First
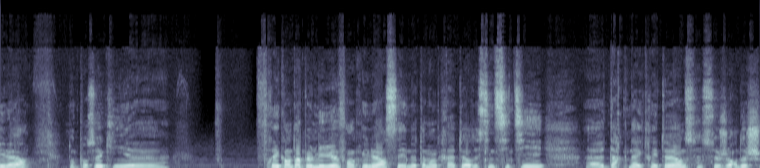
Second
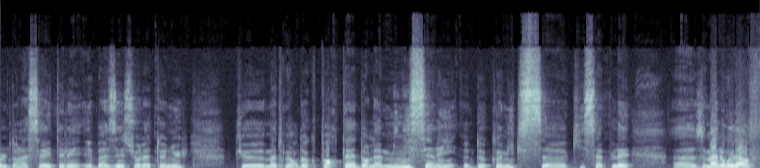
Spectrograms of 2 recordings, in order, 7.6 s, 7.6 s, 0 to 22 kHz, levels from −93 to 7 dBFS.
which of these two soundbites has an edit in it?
second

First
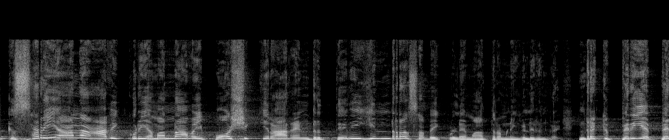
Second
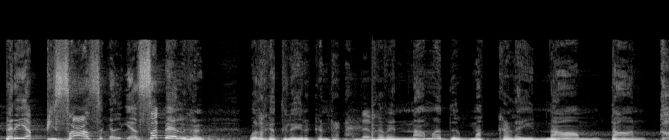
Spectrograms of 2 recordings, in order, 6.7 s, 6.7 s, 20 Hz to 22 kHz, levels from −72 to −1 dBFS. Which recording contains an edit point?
first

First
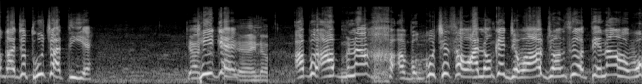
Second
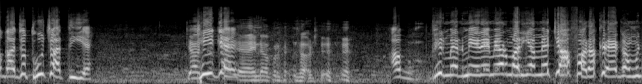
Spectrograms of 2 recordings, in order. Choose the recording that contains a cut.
first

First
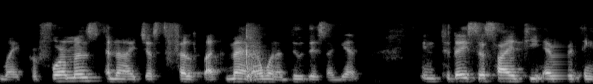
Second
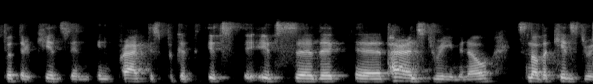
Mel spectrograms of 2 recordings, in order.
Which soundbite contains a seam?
first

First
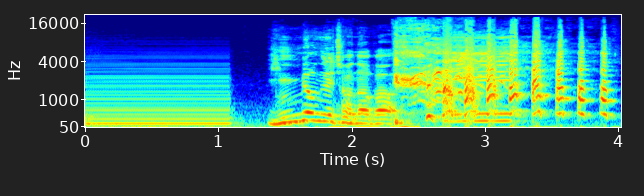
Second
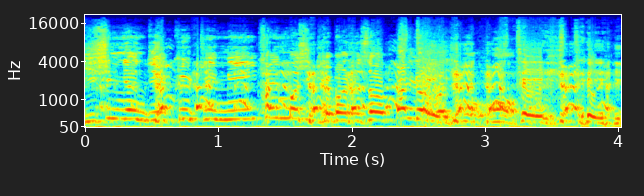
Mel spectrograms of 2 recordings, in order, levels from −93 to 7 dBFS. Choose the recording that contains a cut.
first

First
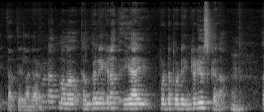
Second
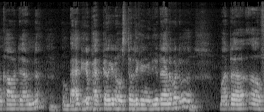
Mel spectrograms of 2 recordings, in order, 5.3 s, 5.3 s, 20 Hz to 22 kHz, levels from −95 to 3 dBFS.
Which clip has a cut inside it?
first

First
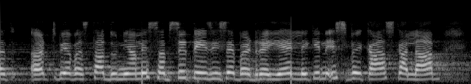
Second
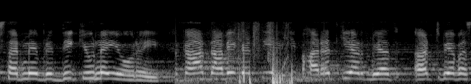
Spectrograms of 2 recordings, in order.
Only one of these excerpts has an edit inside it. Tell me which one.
second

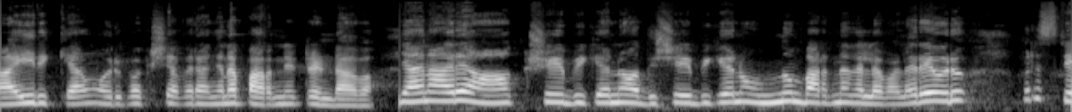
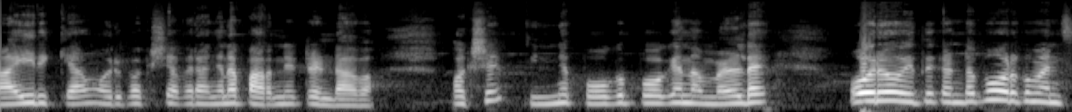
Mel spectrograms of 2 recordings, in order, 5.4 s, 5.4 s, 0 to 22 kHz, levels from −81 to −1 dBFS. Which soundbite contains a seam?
first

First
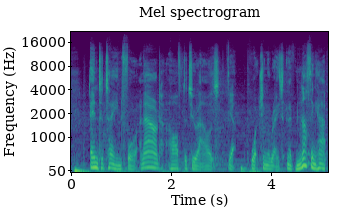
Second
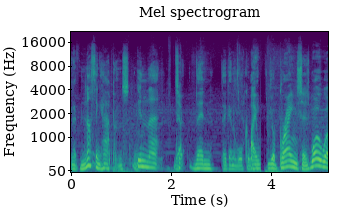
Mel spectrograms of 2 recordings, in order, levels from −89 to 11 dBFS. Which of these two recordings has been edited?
second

